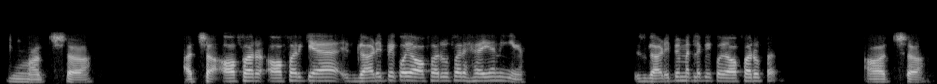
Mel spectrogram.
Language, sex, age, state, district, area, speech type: Urdu, male, 18-30, Delhi, North West Delhi, urban, conversation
